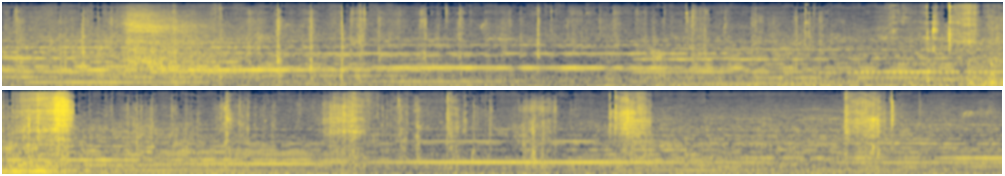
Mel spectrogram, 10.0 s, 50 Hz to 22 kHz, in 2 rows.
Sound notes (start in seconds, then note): 0.6 sigh; 0.9 clapping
